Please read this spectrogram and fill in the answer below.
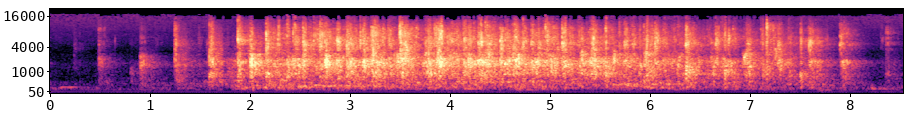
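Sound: audience clapping hands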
